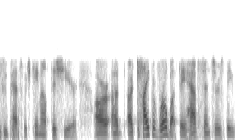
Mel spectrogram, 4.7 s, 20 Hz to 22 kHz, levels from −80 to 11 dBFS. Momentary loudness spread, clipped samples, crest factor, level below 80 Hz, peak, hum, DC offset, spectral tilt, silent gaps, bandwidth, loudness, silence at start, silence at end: 12 LU; under 0.1%; 22 dB; -74 dBFS; -4 dBFS; none; under 0.1%; -7.5 dB/octave; none; 4.5 kHz; -26 LUFS; 0 s; 0 s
